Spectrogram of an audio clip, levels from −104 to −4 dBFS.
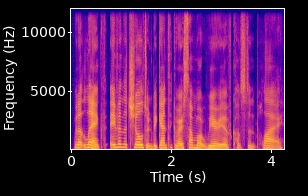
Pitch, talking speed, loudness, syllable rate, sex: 200 Hz, 195 wpm, -17 LUFS, 5.2 syllables/s, female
